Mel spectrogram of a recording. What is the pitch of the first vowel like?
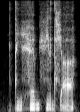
low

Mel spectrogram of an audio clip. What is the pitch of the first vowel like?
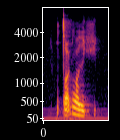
high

